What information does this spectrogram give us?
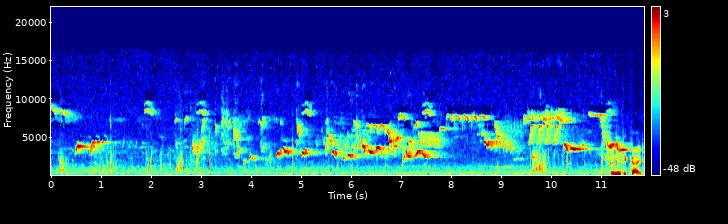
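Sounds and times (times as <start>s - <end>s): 
passerine birds: 0.0s - 11.8s.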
